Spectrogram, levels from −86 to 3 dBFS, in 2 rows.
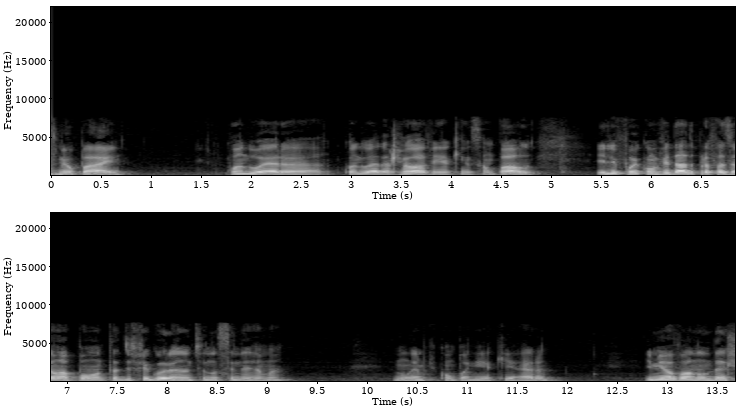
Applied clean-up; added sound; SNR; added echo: none; none; none; none.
